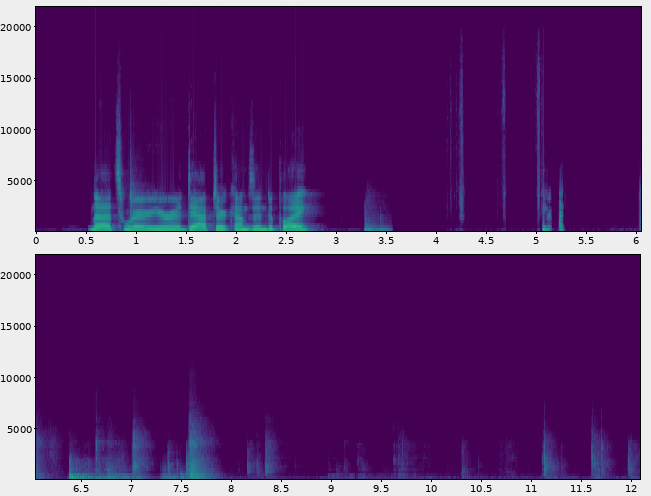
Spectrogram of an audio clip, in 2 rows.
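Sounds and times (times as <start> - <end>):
sharp clicks: 5.0 - 5.3.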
